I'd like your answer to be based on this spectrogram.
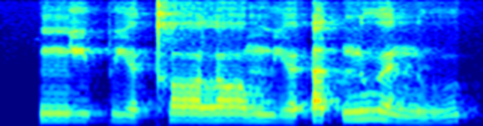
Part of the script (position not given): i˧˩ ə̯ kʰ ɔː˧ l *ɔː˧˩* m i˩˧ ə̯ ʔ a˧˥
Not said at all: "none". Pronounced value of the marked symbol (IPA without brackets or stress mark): ɔː˧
